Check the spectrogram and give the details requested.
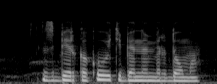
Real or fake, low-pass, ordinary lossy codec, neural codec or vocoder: real; none; none; none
